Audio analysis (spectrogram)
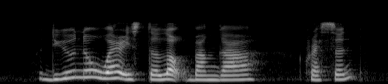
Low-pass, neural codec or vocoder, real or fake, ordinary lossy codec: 7.2 kHz; none; real; none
